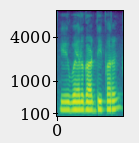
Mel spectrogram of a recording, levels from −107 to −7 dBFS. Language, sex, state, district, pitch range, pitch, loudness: Kumaoni, female, Uttarakhand, Tehri Garhwal, 175-185 Hz, 180 Hz, -15 LUFS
